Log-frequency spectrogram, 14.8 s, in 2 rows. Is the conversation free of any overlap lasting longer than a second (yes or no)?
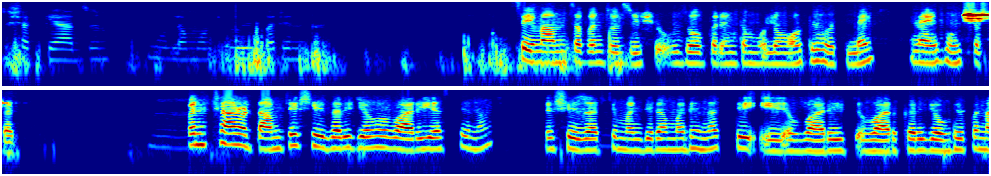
yes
